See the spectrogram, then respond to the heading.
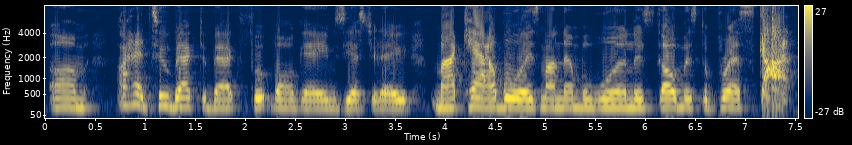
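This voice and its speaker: A young woman from Arkansas with a raspy voice, hosting a casual motivational podcast in an upbeat, chatty way and talking straight to her listeners. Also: on the low side, flat delivery, measured pace, hardly any pauses. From Arkansas, USA. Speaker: podcast host.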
